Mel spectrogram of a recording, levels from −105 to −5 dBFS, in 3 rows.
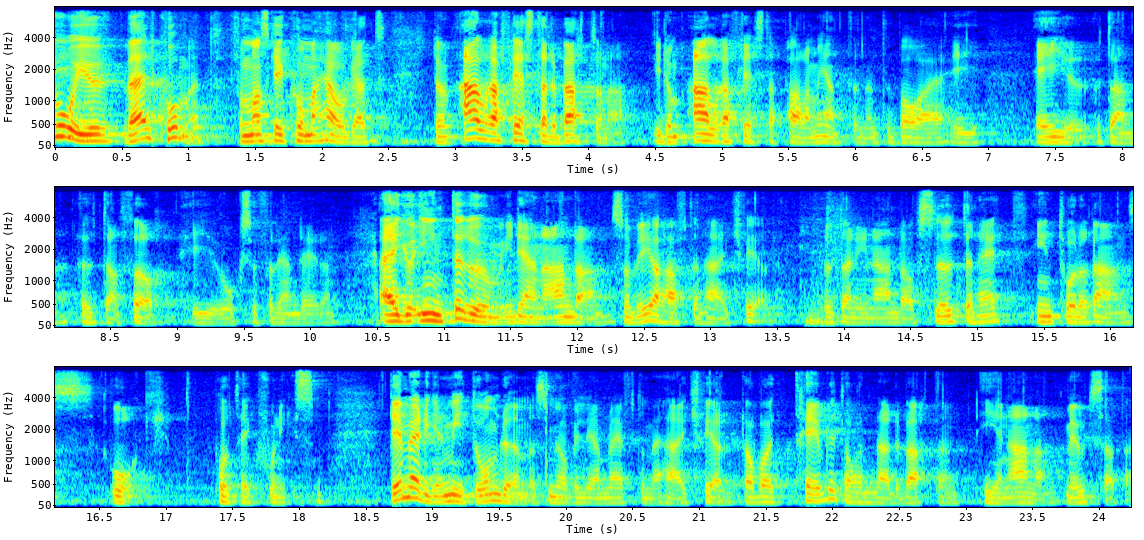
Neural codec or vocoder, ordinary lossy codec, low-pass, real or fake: none; none; 7.2 kHz; real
